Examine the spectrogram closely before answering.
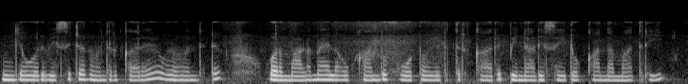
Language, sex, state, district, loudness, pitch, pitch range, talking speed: Tamil, female, Tamil Nadu, Nilgiris, -19 LUFS, 210 Hz, 200-220 Hz, 140 wpm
